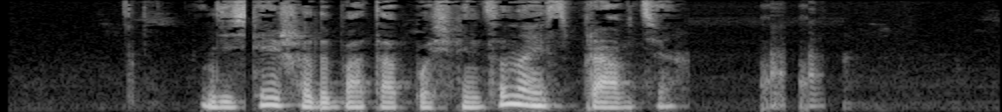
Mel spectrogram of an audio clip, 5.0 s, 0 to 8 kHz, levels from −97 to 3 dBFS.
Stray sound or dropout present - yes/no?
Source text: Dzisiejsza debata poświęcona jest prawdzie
yes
